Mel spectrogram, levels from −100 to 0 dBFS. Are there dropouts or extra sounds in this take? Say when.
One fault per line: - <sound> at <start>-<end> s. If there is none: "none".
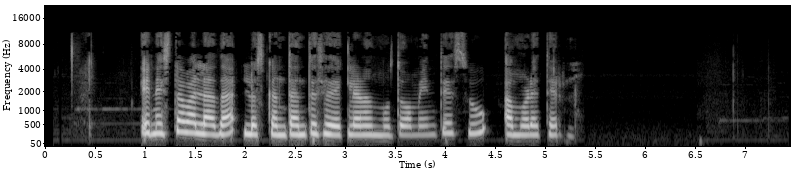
none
